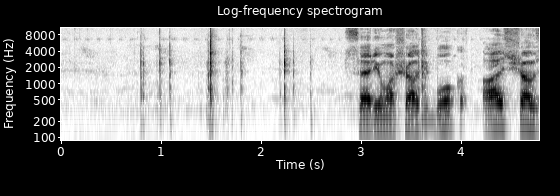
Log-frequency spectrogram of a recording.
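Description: Pliers click and scrape against a plastic fan housing.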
